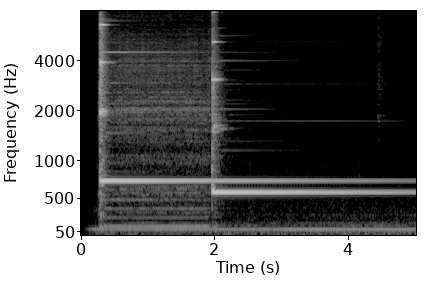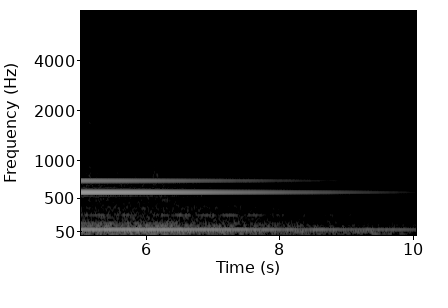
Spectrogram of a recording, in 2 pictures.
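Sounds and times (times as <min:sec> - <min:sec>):
doorbell: 0:00.3 - 0:07.6.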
